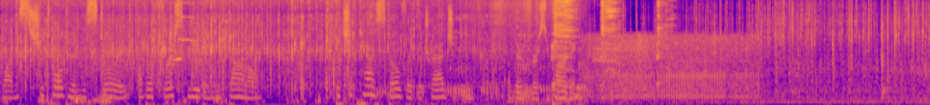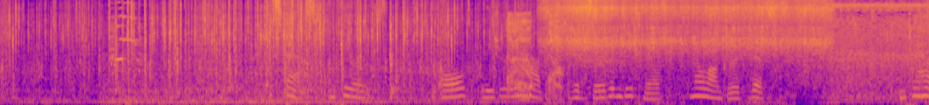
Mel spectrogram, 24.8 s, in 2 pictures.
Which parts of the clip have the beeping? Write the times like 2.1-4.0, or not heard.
not heard.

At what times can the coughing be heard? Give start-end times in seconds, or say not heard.
7.3-9.0, 19.1-19.9.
